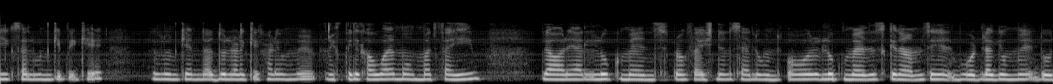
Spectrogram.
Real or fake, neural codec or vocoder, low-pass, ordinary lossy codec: real; none; 7.2 kHz; none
